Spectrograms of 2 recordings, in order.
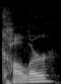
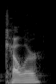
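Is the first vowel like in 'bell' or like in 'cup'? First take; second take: cup; bell. First: The first vowel sounds like in 'cup'. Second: The first vowel sounds like in 'bell'. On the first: This is the usual way others say it. "Instead of color" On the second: This is the speaker's own regional way. "I say Keller"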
